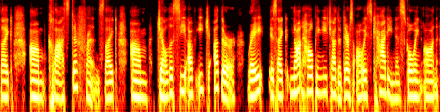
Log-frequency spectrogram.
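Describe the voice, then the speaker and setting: Woman from hong kong, life coach host, chatty and rambly, kinda low voice. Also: dry recording. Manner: chatty, many fillers and restarts. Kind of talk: casual conversational interview. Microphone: video call.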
